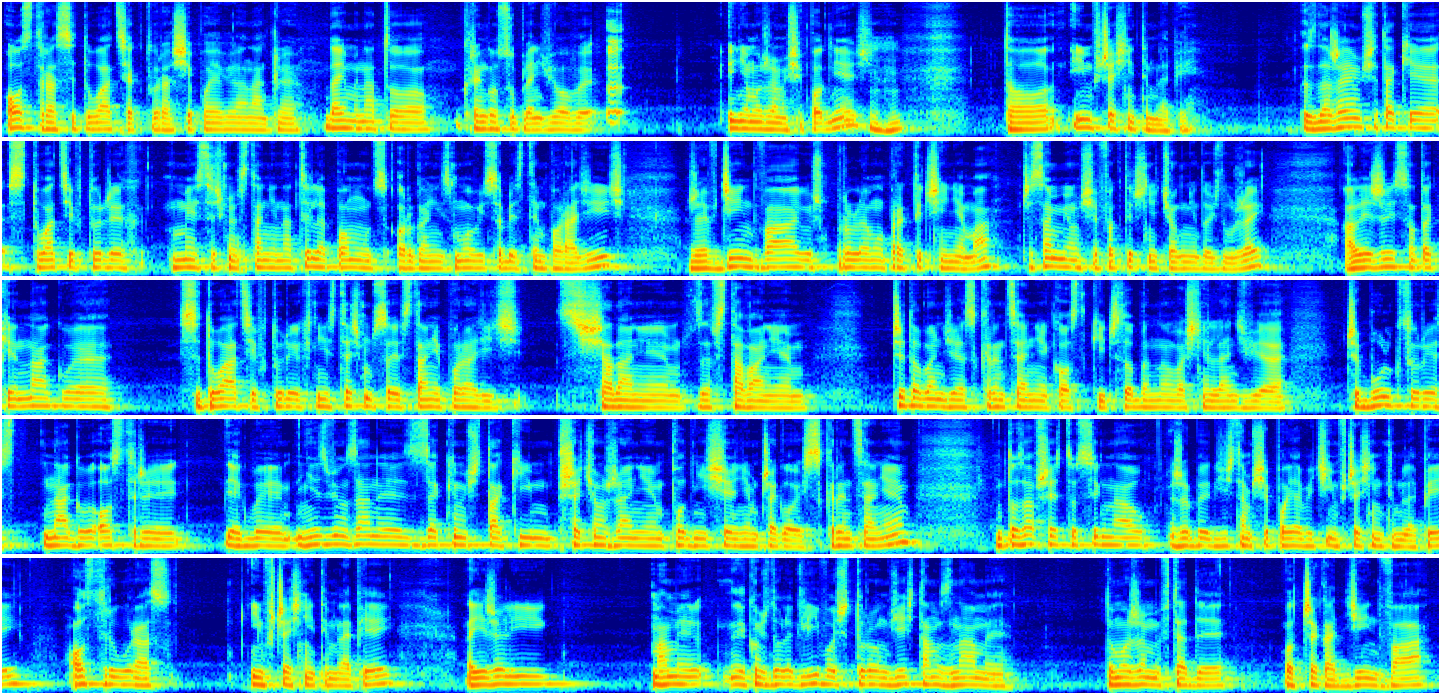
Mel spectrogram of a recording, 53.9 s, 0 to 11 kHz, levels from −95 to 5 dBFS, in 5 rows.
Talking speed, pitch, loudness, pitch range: 150 wpm, 135 Hz, -21 LUFS, 125-145 Hz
